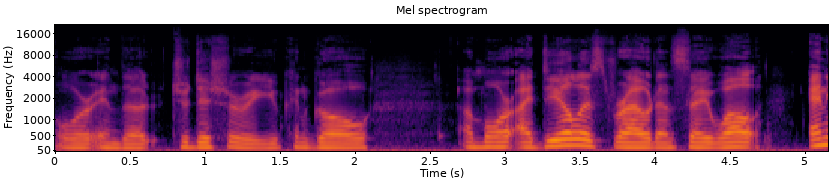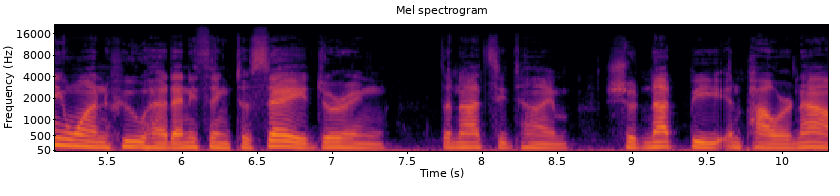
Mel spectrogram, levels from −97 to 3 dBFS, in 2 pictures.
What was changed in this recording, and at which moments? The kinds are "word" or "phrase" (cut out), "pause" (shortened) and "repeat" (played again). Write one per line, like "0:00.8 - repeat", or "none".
0:07.6 - pause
